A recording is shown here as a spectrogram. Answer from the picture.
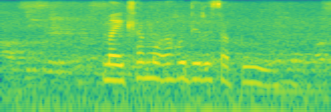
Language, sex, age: Tswana, female, 19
